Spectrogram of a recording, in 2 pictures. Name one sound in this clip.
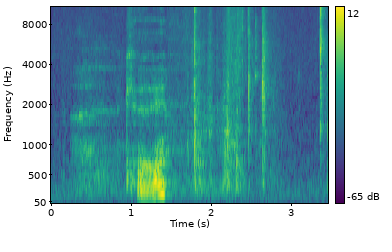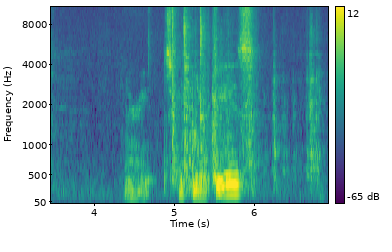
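A sheet of paper rustles and crinkles.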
